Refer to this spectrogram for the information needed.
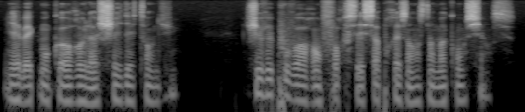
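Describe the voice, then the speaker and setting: A man leading a guided relaxation session, giving calm, soft, unhurried instructions in the first person. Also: deep voice, no room sound, clean studio sound.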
